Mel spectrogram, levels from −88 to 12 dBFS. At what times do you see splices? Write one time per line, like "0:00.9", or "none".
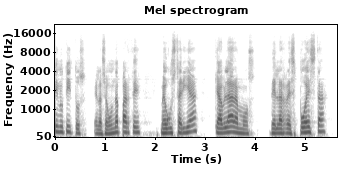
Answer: none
